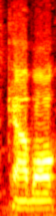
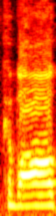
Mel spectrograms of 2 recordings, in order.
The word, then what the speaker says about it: Cabal: cabal coffers and no I don't know why cabal coffers is sometimes cabal coffers I forget like I had like some people that mispronounced it like that and it kind of got stuck in my brain even though it's they're the cabal so it's cabal coffers but somewhere somehow Cowboys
